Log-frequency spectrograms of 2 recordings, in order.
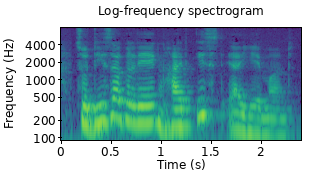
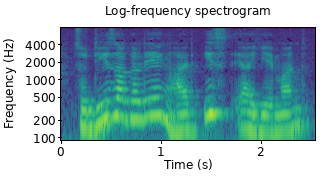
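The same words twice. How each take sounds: No difference in how they are said.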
